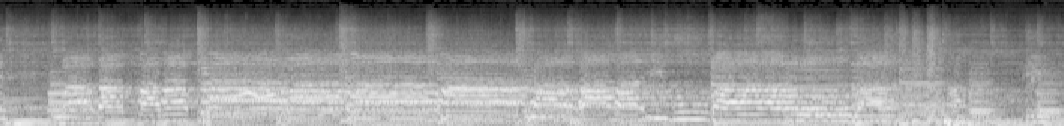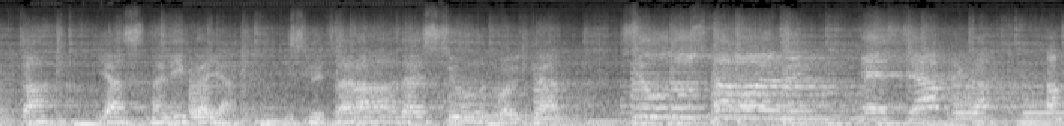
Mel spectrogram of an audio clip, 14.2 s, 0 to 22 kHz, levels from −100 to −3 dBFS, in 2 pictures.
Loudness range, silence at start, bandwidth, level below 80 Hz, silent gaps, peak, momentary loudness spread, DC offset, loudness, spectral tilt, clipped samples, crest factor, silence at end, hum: 4 LU; 0 s; 15 kHz; -30 dBFS; none; -2 dBFS; 6 LU; under 0.1%; -15 LUFS; -5.5 dB/octave; under 0.1%; 14 dB; 0 s; none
